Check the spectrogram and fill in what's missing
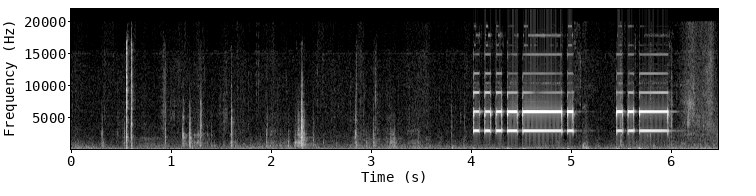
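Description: A torque wrench tightens the lower starter bolt on a 2003-2008 Subaru Forester 2.5L H4 to 37 foot-pounds: a few scattered ratchet clicks, then several bursts of sharp, high, steady beeping near the end.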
